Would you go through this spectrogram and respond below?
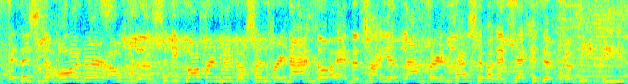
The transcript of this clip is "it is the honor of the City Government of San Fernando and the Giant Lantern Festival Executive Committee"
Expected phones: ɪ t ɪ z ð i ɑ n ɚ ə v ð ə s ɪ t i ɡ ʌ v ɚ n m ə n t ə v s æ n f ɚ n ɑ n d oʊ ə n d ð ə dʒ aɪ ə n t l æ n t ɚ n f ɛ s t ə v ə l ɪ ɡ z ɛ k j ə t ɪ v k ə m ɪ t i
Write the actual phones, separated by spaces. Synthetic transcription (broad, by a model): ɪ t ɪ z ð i ɑ n ɚ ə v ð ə s ɪ t i ɡ ʌ v ɚ n m ə n t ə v s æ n f ɚ n ɑ n d oʊ ə n d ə dʒ aɪ ə n t l æ n t ɚ n f ɛ s t ə v ə l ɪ ɡ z ɛ k j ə t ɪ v k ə m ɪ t i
